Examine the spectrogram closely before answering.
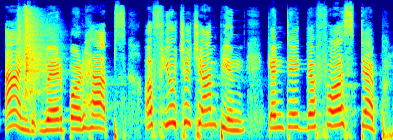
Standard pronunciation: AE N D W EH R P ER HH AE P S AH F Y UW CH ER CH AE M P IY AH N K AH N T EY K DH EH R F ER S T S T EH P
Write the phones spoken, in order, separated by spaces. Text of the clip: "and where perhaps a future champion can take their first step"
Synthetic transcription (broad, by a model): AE N D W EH R P ER HH AE P S AH F Y UW CH ER CH AE M P IY AH N K AH N T EY K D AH F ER T S T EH P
